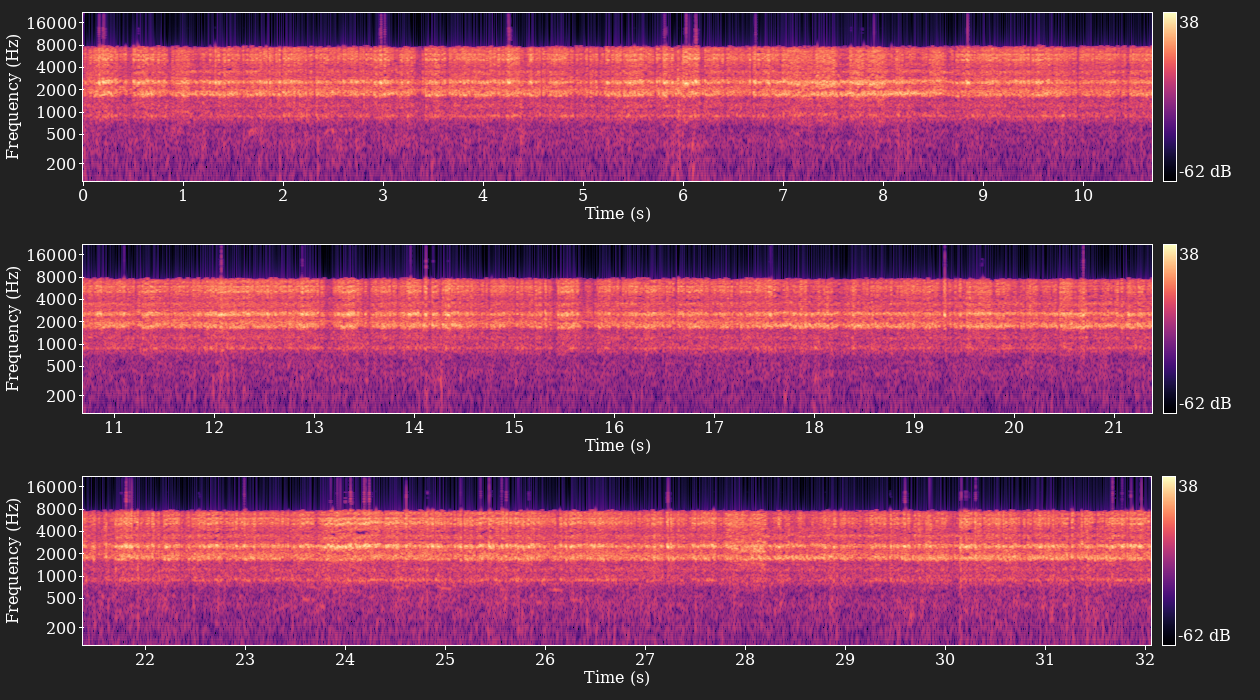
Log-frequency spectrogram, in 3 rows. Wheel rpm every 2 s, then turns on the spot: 230, 230, 230, 230, 230, 230, 230, 230, 230, 230, 230, 230, 230, 230, 230, 240.
none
